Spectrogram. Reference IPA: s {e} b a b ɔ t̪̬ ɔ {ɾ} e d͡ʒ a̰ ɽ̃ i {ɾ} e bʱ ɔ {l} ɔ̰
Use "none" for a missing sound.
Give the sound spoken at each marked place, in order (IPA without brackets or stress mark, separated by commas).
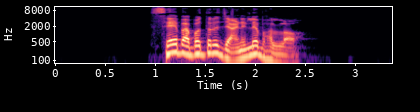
e, ɾ, l, l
